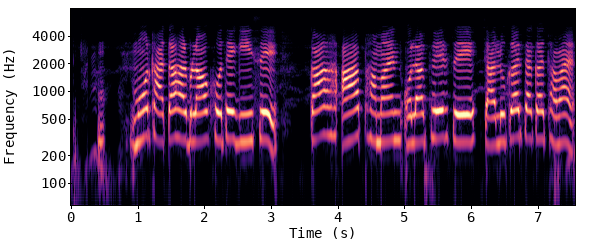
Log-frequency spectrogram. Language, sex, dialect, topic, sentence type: Chhattisgarhi, female, Eastern, banking, question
